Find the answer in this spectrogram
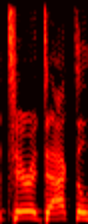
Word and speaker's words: pterodactyl: can't you hear a pterodactyl go to the toilet because the p is silent that is a good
